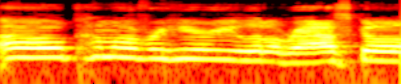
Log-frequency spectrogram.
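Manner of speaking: performed, sugary niceness. Retelling how a mom starts talking to her child, imitating performative fake niceness. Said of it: "but it's performative".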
